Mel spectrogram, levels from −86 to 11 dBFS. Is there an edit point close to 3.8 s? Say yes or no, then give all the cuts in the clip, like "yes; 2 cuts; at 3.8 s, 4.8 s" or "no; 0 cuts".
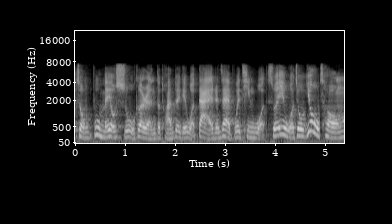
yes; 1 cut; at 3.8 s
